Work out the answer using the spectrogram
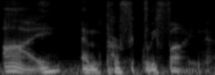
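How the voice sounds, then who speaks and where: A woman's voice: very deep voice, sing-song, slow, dark tone, a little hiss or hum, full character voice. A woman playing an exasperated, stubborn superhero in comedic audio roleplay, dry, grumbling and sarcastic. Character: exasperated, sardonic female superhero, stubborn hospital patient.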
